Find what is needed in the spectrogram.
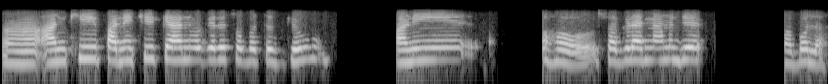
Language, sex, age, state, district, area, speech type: Marathi, female, 60+, Maharashtra, Nagpur, urban, conversation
